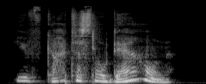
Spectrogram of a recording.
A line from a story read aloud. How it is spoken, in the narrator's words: Melanie pleaded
